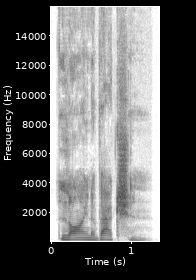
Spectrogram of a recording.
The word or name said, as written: line of action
